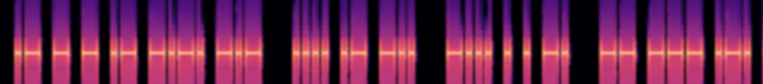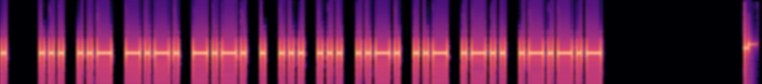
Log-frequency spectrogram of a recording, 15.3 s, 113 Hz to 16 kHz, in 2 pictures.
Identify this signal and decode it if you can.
Morse code, heard as a keyed tone, about 25 wpm, 700 Hz. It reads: ATTACK HAD BEEN MORE SUCCESSFUL.
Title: Sentences from Top 1500 Words 25wpm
